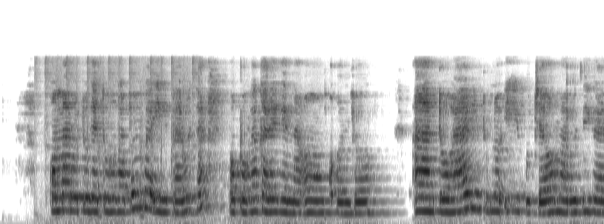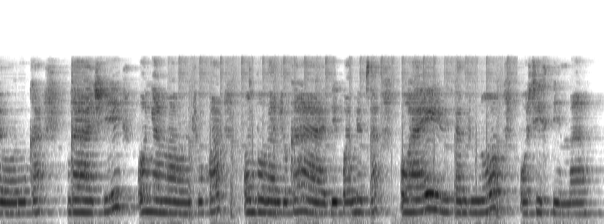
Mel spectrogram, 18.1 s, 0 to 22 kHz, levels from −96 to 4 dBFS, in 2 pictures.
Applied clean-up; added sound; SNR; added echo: neural separator model SepFormer DNS4.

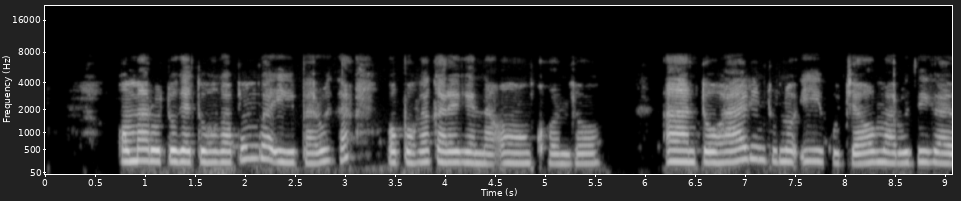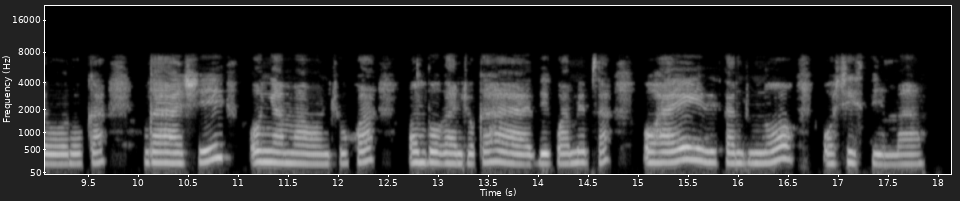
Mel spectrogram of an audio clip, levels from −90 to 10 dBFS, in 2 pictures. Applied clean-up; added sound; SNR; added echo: none; none; none; none.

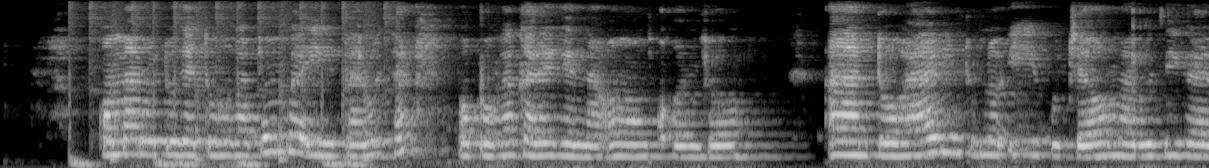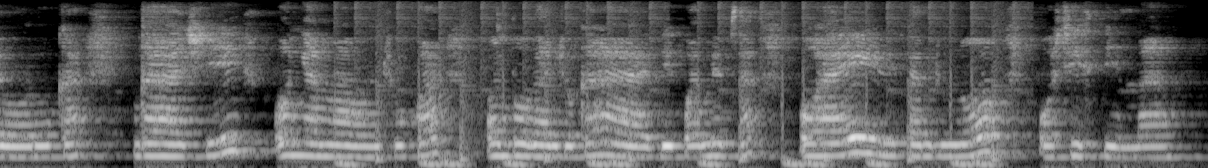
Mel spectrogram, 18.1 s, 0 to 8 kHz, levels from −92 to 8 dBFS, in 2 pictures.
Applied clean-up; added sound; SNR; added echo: none; Drum kit; 12 dB; reverberation time 0.6 s.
